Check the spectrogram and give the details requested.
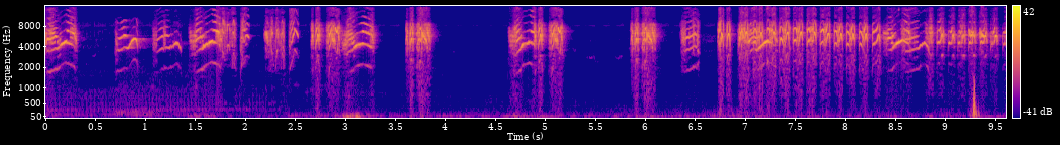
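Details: Female olive-backed sunbird calling the male, used as a lure sound: bursts of high, thin chirps and rapid sweeping twitters, separated by short silences, with a denser run of trilled notes near the end.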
